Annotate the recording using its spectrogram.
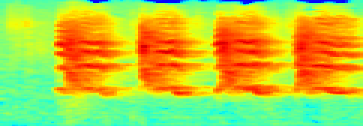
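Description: A dog's squeaky Wubba toy squeaked four times in quick succession, about half a second apart, as the dog squeezes it in its mouth. Each squeak is a high, piping tone that dips at the end.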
